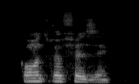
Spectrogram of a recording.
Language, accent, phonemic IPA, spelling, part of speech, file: French, Canada, /kɔ̃.tʁə.f(ə).zɛ/, contrefaisais, verb, LL-Q150 (fra)-contrefaisais.wav
- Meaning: first/second-person singular imperfect indicative of contrefaire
